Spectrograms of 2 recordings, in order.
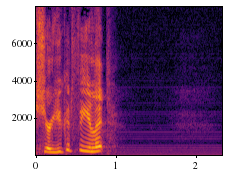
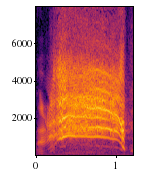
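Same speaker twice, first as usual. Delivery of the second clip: high, loud pained yell; retold yelp of pain; 9 dB louder than usual. Boy yelping as dad's belt connects, loud high cry. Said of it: "I remember I went".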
